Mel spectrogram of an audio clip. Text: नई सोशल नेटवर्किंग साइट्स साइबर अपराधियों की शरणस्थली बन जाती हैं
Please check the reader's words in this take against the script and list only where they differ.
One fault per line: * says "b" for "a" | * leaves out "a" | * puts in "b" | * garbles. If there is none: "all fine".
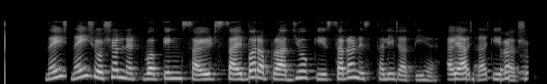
* puts in "नई"
* leaves out "बन"
* garbles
